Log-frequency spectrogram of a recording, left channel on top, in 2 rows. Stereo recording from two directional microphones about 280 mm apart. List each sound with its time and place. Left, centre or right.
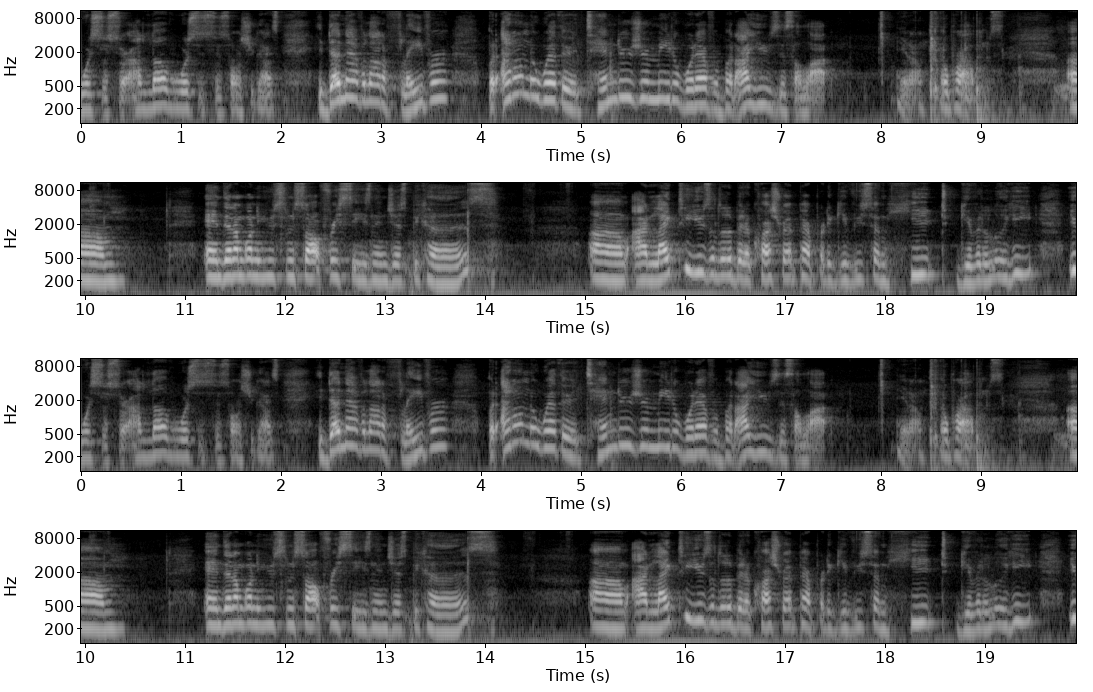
0.0 s a woman's voice: centre
3.4 s speech: centre
3.8 s a woman's voice: centre
7.1 s speech: centre
7.9 s a woman's voice: centre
